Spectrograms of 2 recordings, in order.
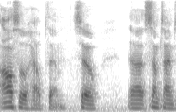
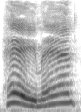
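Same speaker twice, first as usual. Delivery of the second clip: much higher and louder hey man; teacher model; 11 semitones higher, 11 dB louder than usual. Shown as a demonstration. Teacher demonstrates greeting loudly and high. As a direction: call it out to the student. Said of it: "I'll be a small student".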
